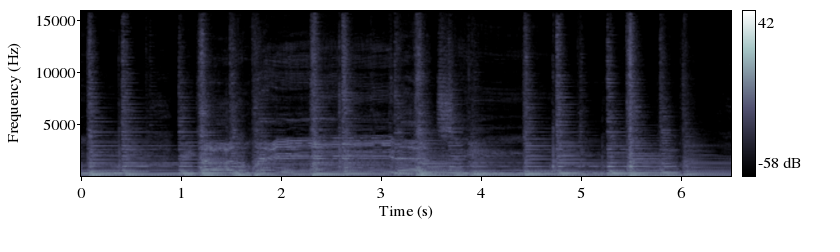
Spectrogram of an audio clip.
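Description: Nylon-string classical guitar strummed in a steady rhythm of chords, accompanying a man singing.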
